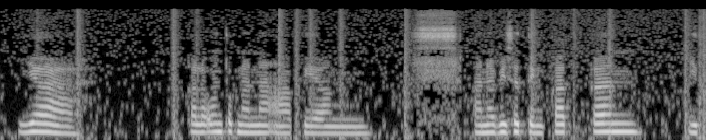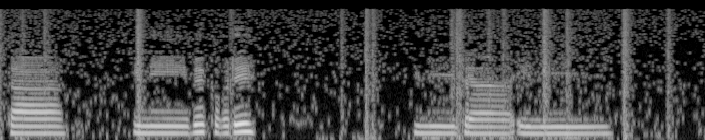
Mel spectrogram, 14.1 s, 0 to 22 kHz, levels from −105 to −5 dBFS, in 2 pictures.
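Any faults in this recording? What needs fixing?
Overdone noise removal runs through the whole clip: the suppressor pulls any frequency band sitting near its noise estimate far down, so the background drops and breaks up into twinkling specks and the speech loses its quieter detail. Using a gentler reduction setting on the noisy source would prevent this.

Stream segment skipped is the likely cause of the jump at 11.73 s, where the speech lurches forward with a small blip, consistent with one segment failing to load and playback continuing from the next. Retrying failed segment requests before advancing would prevent the gap.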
